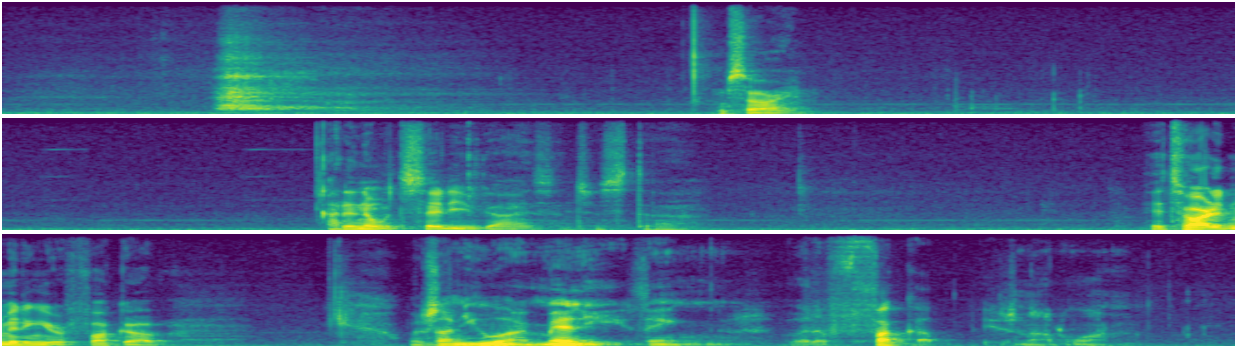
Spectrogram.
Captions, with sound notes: (sighs) - I'm sorry. I didn't know what to say to you guys. It's hard admitting you're a fuckup. - Son, you are many things, but a fuckup is not one.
